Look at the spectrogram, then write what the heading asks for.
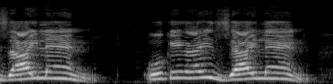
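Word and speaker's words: xylan: एक्स वाई आल ए एन इसे पढ़ते हैं जाइलन ओके गाइ जाइलन ये देखिए एक्स वाई एल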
